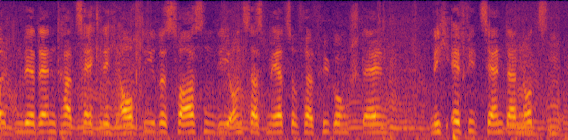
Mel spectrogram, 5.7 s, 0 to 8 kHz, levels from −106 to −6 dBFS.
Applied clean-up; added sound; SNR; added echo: none; Insect; 11 dB; none.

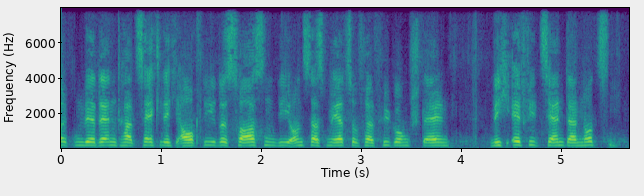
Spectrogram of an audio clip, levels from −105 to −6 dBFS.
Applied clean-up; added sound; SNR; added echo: neural separator model SepFormer DNS4.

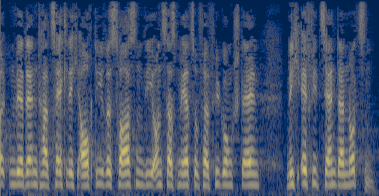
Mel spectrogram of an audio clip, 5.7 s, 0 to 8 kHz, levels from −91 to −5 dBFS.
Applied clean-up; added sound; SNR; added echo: none; none; none; none.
